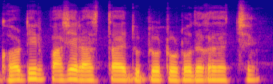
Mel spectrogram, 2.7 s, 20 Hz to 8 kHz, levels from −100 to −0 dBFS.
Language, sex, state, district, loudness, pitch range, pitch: Bengali, male, West Bengal, Cooch Behar, -15 LUFS, 120-130 Hz, 125 Hz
